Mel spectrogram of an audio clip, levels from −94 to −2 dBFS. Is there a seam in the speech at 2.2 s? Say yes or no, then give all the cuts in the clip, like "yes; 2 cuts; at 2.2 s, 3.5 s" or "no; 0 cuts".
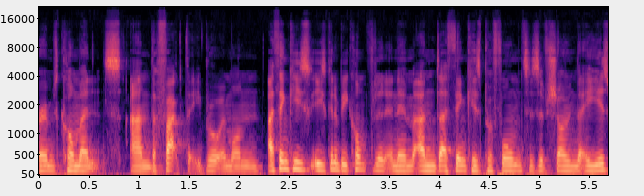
yes; 1 cut; at 2.2 s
